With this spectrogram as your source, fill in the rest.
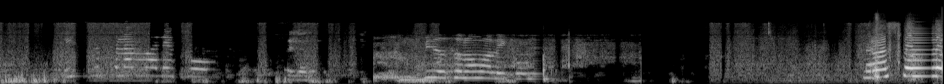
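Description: A girl speaks close to a phone microphone.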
